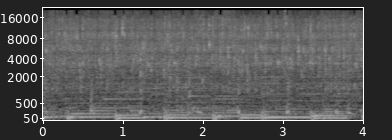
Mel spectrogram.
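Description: Water runs steadily into a tub of laundry, a continuous rushing flow with a low rumbling hum underneath; no one speaks.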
